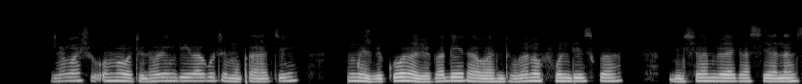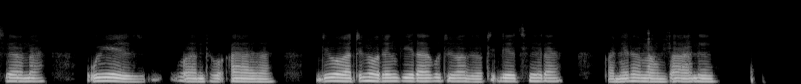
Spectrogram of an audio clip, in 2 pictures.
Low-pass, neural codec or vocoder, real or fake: 7.2 kHz; codec, 16 kHz in and 24 kHz out, 2.2 kbps, FireRedTTS-2 codec; fake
